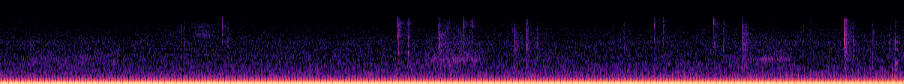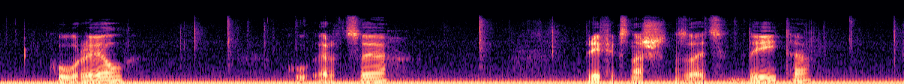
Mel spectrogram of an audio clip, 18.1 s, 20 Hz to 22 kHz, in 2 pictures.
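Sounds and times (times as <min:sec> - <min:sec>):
electrical hum: 0:00.0 - 0:18.0
computer keyboard keystrokes: 0:04.0 - 0:05.4, 0:06.2 - 0:07.6, 0:08.4 - 0:09.4, 0:10.8 - 0:11.8, 0:13.8 - 0:14.7, 0:17.1 - 0:18.0.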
